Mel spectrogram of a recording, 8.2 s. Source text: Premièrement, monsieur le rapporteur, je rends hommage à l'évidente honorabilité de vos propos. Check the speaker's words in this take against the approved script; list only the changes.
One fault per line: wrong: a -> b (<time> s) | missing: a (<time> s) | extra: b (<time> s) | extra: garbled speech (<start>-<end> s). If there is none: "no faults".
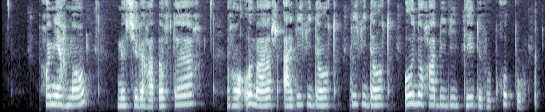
missing: je (3.0 s)
extra: l'évidente (5.2 s)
